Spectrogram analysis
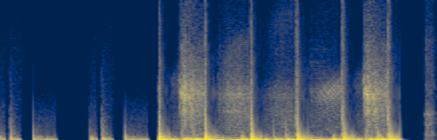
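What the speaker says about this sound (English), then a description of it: "the last layer inside of the low end group here are these bass percussions" Punchy low bass percussion hits from the low end group of a techno remix, a few sparse dry thumps followed by a dense, loud run of booming strikes with bright transients, no voices.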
